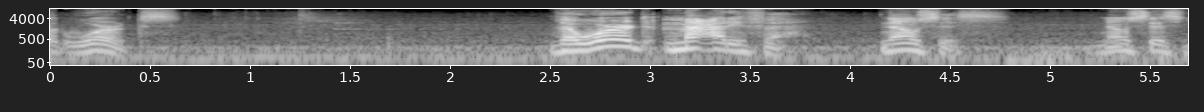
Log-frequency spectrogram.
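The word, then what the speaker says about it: gnosis: n n n n n o s i s the g is silent means a belief that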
